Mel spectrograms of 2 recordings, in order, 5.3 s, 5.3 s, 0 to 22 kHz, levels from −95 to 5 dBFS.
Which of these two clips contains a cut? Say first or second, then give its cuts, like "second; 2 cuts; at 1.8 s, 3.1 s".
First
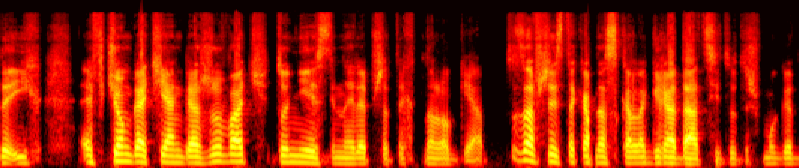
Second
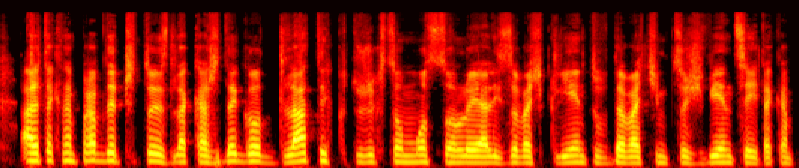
first; 3 cuts; at 1.8 s, 2.2 s, 4.0 s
